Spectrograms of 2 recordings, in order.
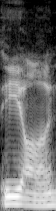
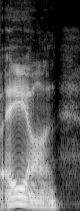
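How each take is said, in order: First: The word starts without an 'ay' sound. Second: The word starts with an 'ay' sound. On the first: The speaker calls it right. "but it's Eon" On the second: The speaker calls it wrong. "there we all have a tendency to go Aeon"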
